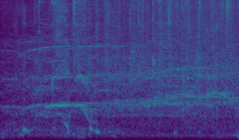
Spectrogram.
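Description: An audience claps and cheers in a dense, steady wash of applause, with a few whoops and voices rising above it before the clapping settles into a constant roar.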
